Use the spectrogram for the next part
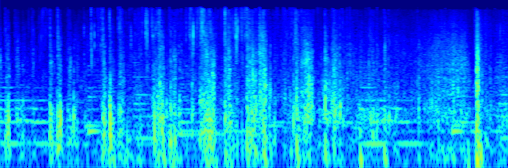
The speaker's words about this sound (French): Un bruit de sabots se fait entendre alors que Mulan arrive au galop sur son cheval, Can.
